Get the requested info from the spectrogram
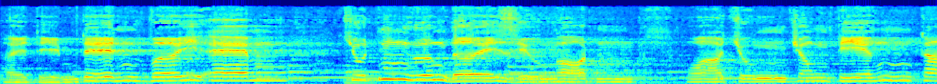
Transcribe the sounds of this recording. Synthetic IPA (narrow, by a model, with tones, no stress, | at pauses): ʔə˨˩jt̪i˨˩mɗe˨˧nvəː˨˦jʔɛ˧m | t͡ɕu˦˥t̚hɨ˧əŋɗəː˨˩jzḭ˧˨əwŋɔ˨˩t̚ | hwaː˨˩t͡ɕʊ˨˩ŋ͡mt͡ɕɔ˧wŋ͡mt̪i˨˦əŋkaː˧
